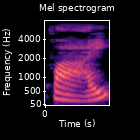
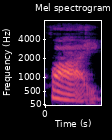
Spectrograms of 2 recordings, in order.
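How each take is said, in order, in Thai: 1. คำว่า ฝาย ออกเสียงเป็นเสียงขึ้น 2. คำว่า ฝาย ออกเสียงเป็นเสียงต่ำ (1) "คำว่าฝายเป็นเสียงจัตวา" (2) "คำว่าฝ่ายเป็นเสียงเอก"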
